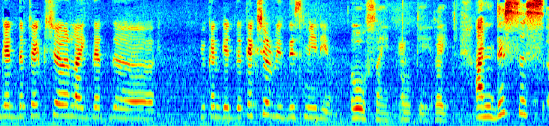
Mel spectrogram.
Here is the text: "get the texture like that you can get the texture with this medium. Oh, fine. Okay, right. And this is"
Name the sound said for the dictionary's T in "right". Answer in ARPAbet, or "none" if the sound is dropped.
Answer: T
